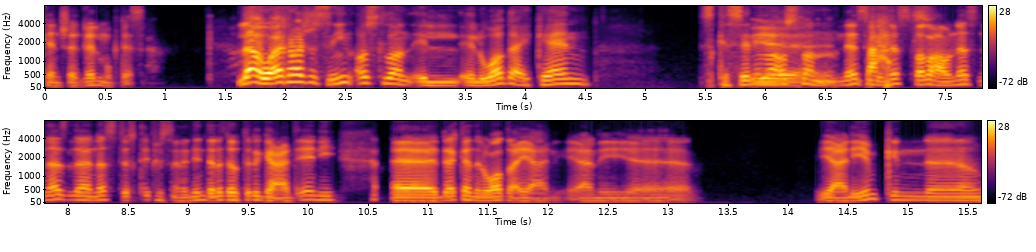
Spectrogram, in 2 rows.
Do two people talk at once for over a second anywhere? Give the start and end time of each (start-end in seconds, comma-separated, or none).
5.9-7.2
